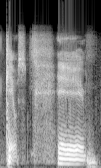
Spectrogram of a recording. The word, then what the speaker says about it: Keos: Prefiero la expresión Keos, en griego era con capa, o sea que se debería pronunciar Keos.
